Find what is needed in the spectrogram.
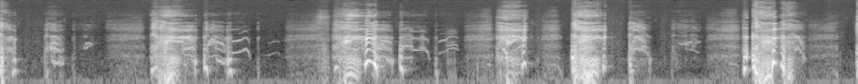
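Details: Person who says they are a little short of breath; repeated harsh, wet-sounding coughs and throat clearing in irregular clusters, with strained voiced noises between, over a low background hum: back-to-back coughing fits.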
